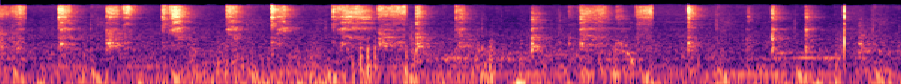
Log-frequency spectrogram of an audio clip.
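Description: Steel spatula scraping and clinking against a kadhai while stirring thick masala gravy, in irregular strokes a few times a second.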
